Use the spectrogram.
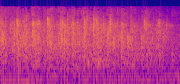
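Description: An audience applauds steadily, many hands clapping in a dense, sustained patter at moderate loudness for a few seconds.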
